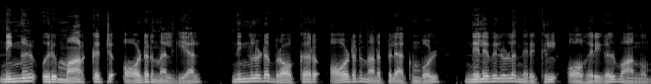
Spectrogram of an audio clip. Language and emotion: Malayalam, neutral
